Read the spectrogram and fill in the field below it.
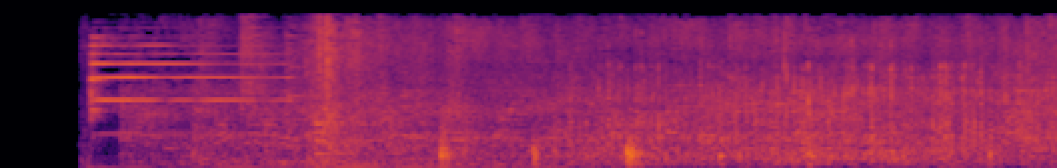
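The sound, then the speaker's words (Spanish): Hurried running footsteps, a handful of quick, evenly spaced steps over a steady background hiss, fairly clear. “Saliste corriendo, estábamos en el lobby esperándote”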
